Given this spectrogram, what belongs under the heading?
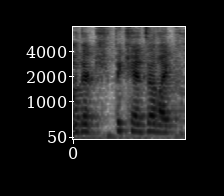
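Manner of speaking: normal talking voice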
